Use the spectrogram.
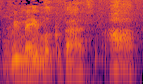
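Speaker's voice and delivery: sarcastic mock awe. Mocking idols as wonder-workers, in sarcastic amazement. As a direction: act wowed by a useless god. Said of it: "This is this holy sarcasm".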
